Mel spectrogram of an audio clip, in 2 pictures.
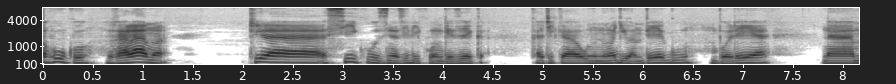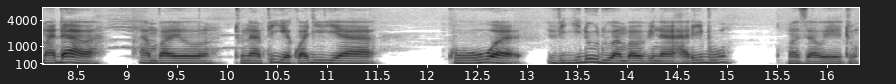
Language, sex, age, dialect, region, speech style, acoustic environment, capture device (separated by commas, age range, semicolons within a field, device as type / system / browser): Swahili, male, 25-34, Tanzania - Dar es Salaam, Tanzania, happy; relaxed, nature; people talking; construction; appliances; silence; traffic, mobile / Linux / Chrome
